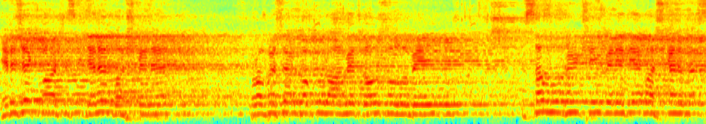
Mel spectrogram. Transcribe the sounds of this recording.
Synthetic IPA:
ɟeɾe̞d͡ʒɛc̚pʰaːɾt͡ʃʰisiɟe̞nælʲbaʃkanɯ | pɾo̞fesøɾbok̪uɾahmɛt̪ɡalˠɯsolˠubeji | ist̪ʰambulˠd̪yjykʃejibened̪ijɛbaʃkanɯmɯ

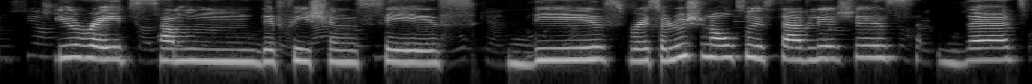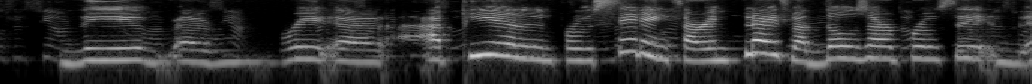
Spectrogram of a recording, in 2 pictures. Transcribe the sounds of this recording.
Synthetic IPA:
juɹeɪtsãmd̪ɪfiʃə̃nsiz | ðisɹɛsoluʃɔ̃nɔlsoʊɛstæblɪʃɪzðæt̪ | ði | ɹi | apʰilpɹosiɾɪ̃ŋsaɹɪ̃npleɪsbat̪̚ðoʊz̬aɹpɹosi

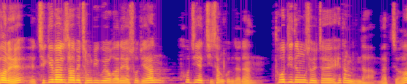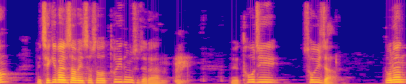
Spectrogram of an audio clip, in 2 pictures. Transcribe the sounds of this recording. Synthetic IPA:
bʌne̞t͡ɕe̞ɡebaɭsʰaɦʌbe̞t͡ɕʌŋbiɡujʌɡwane̞sʰod͡ʑiɦan | tʰod͡ʑie̞t͡ɕisʰaŋk͈und͡ʑanɯn | tʰod͡ʑidɯŋsʰoid͡ʑaeɦe̞daŋdwe̞nda̰mat̚t͡ɕ͈ʌ | et͡ɕe̞ɡebaɭsʰaɦʌbe̞is͈ʌsʰʌtʰoidɯŋsʰud͡ʑaɾɯn | etʰod͡ʑi | sʰojid͡ʑa̰ | t͈onɯn

